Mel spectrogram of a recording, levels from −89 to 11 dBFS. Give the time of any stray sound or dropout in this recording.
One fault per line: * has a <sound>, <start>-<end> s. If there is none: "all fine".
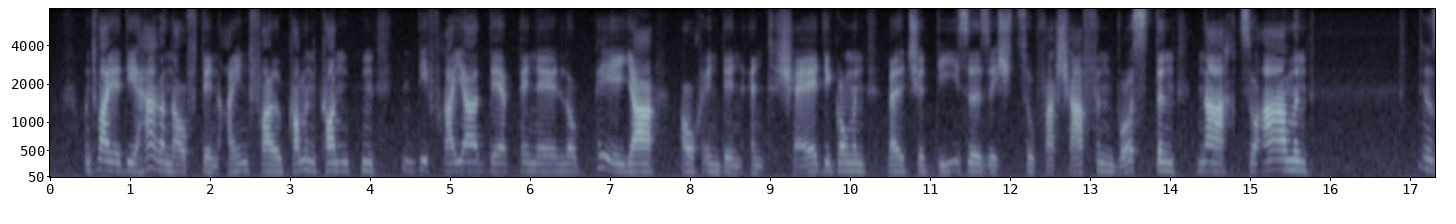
all fine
